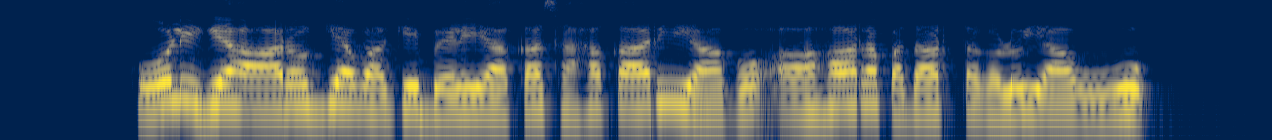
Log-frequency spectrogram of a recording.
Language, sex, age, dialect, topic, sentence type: Kannada, female, 56-60, Central, agriculture, question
